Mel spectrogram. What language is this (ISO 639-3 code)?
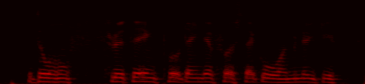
dan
